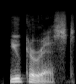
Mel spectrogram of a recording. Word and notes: Eucharist: American English

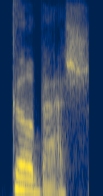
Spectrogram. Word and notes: kurbash: Indian

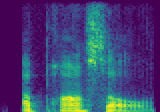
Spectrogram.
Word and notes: apostle: American English

